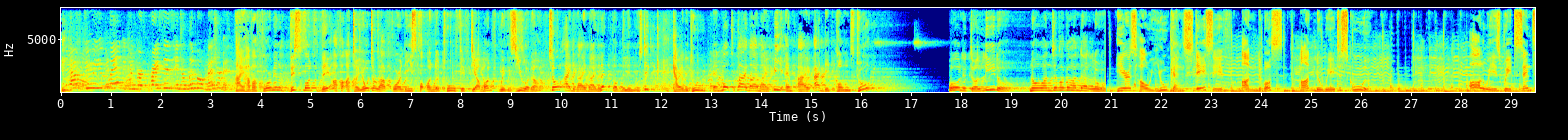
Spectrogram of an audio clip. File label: Jamaican Accent; foreign languages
